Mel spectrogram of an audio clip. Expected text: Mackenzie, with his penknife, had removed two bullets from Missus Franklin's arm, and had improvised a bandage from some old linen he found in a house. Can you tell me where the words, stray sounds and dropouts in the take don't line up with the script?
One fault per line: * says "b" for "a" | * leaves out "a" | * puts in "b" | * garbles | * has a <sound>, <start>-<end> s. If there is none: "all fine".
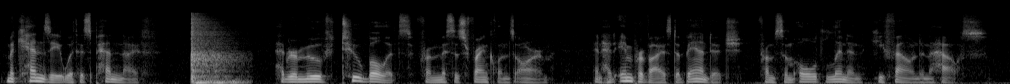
* has a thud, 1.9-2.5 s
* says "the" for "a"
